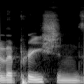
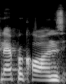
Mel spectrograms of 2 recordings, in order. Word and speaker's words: leprechauns: Like when you hear Lepretians and shit like Lepretians, that fucking what the fuck? What are you looking at? Like, wait, what on God's green earth makes you think leprechauns is pronounced Lepretians?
